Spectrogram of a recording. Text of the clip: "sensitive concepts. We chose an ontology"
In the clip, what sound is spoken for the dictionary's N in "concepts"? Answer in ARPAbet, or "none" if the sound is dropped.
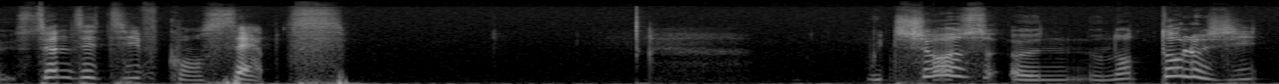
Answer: none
